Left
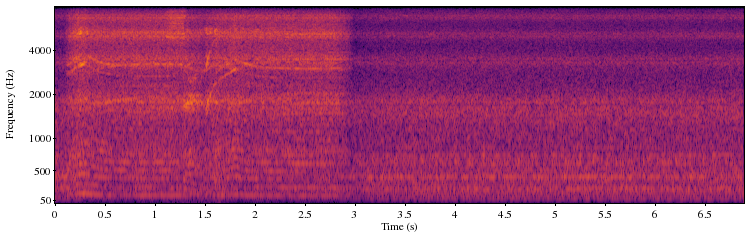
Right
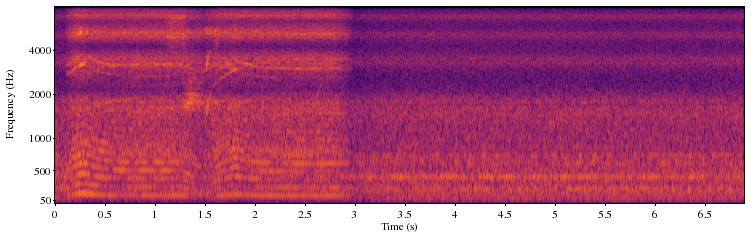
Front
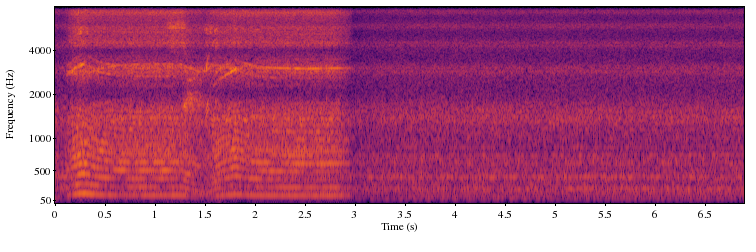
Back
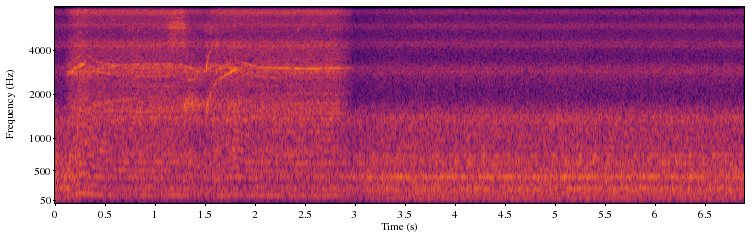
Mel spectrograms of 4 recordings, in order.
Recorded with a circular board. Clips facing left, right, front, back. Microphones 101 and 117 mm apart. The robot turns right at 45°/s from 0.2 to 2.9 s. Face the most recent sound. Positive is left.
turn(degrees=180)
